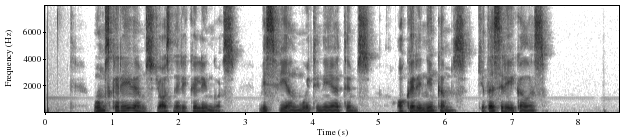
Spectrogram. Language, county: Lithuanian, Vilnius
